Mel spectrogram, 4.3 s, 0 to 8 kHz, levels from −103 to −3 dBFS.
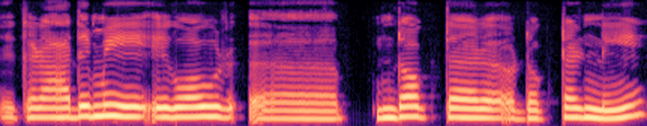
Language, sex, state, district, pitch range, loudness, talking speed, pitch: Bhojpuri, female, Uttar Pradesh, Deoria, 195-230 Hz, -12 LUFS, 110 wpm, 220 Hz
